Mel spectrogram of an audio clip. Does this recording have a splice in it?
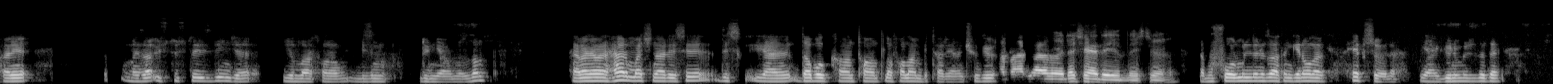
yes; 3 cuts; at 1.1 s, 5.6 s, 11.8 s

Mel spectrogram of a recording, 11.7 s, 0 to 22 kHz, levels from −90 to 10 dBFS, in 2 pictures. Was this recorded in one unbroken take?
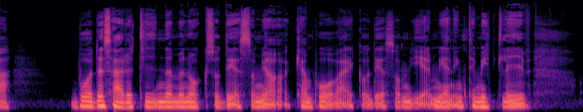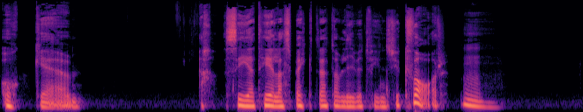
yes; 0 cuts

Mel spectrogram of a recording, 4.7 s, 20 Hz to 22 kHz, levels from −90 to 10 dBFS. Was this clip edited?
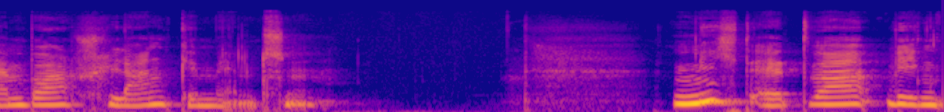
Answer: no; 0 cuts

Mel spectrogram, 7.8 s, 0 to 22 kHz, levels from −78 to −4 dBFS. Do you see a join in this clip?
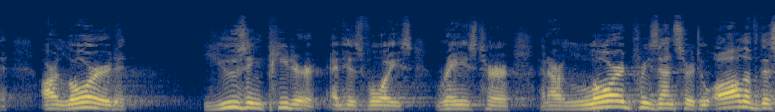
no; 0 cuts

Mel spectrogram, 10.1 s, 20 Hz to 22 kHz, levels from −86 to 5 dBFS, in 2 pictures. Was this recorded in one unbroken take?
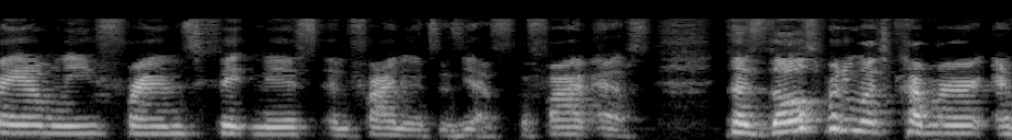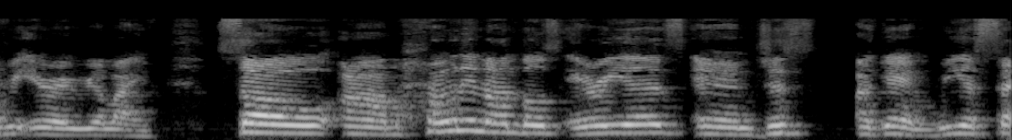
yes; 0 cuts

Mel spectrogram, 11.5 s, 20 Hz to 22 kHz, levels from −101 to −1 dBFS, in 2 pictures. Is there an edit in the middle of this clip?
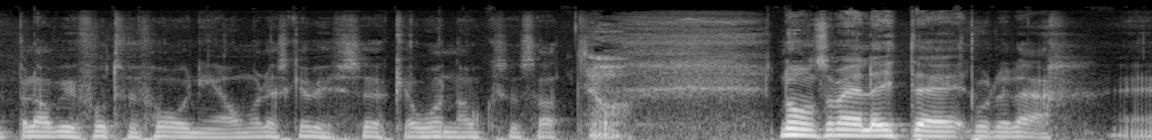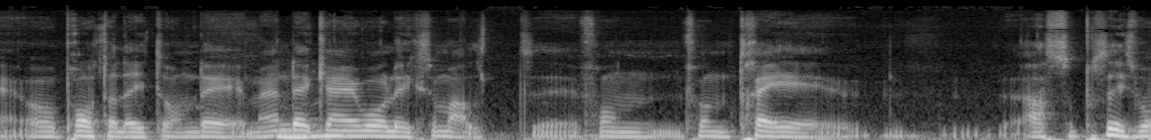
yes; 1 cut; at 4.8 s

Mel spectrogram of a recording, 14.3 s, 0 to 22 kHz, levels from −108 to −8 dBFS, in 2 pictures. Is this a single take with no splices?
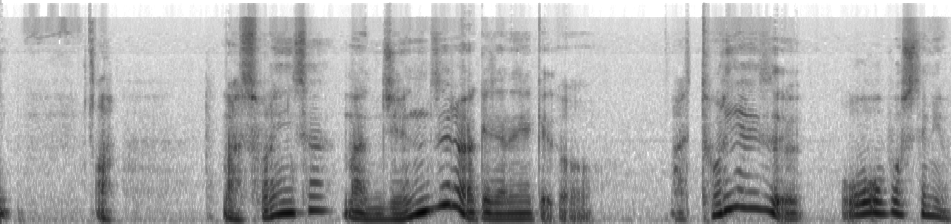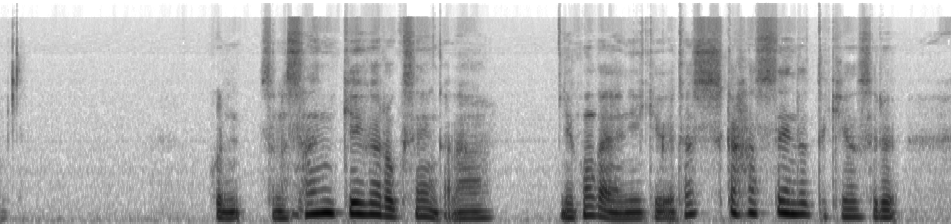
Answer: no; 2 cuts; at 5.1 s, 8.9 s

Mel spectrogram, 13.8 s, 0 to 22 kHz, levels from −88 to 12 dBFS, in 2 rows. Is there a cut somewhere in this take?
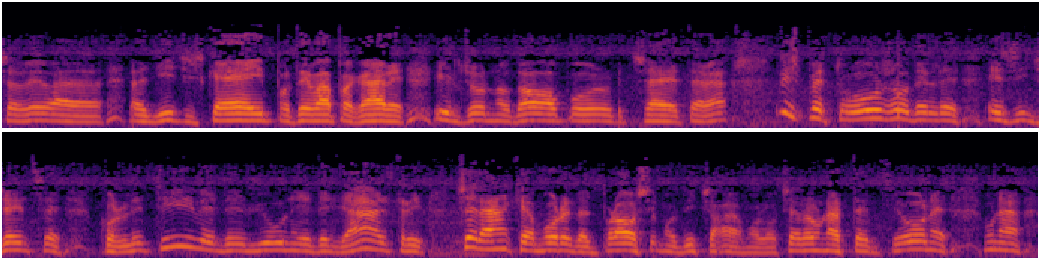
yes; 1 cut; at 4.1 s

